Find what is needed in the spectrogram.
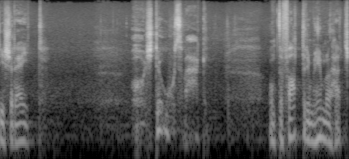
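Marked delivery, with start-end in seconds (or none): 2.0-3.2 breathy whispered plea, soft and hushed. Acted. Preacher voicing the lost world in a whisper.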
